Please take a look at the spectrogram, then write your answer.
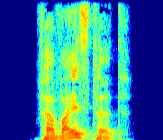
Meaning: inflection of verwaisen: 1. second-person plural preterite 2. second-person plural subjunctive II
- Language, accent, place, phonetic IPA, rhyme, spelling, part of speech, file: German, Germany, Berlin, [fɛɐ̯ˈvaɪ̯stət], -aɪ̯stət, verwaistet, verb, De-verwaistet.ogg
